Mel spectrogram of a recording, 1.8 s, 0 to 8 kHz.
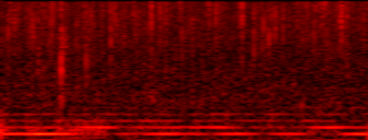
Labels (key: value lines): label: biophony
recorder: SoundTrap 500

label: biophony, midshipman
recorder: SoundTrap 500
